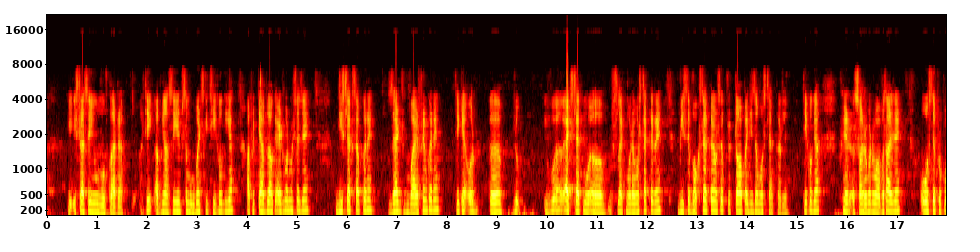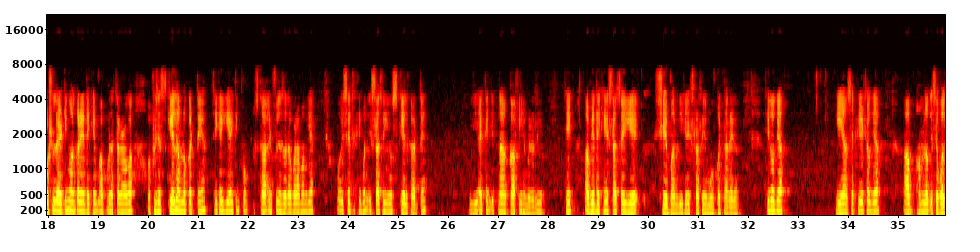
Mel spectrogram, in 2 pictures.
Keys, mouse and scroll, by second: 4.5 Tab, 5.9 a, 6.8 z, 9.9 click, 12.5 b, 16.0 z, 17.9 o, 20.1 s, 27.8 Tab, 29.6-33.9 drag, 33.9 middle click, 34.7 scroll down 1.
